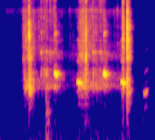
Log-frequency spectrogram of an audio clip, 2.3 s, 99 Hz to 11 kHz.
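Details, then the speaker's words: Gebr Kuner cuckoo clock from the 1950s with a modified Regula 1 movement, after cleaning and reassembly. Crisp, evenly spaced ticks about three per second in a quiet room; it runs fine with the current weights. "It's working just fine with the weights that I have on it. I said it was working just fine."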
